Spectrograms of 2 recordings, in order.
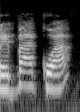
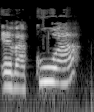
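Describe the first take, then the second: First: The u and a are joined in one syllable. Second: The u and a are split into two syllables. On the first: "sin hiato" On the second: "es válido hacerlo con hiato y sin hiato"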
